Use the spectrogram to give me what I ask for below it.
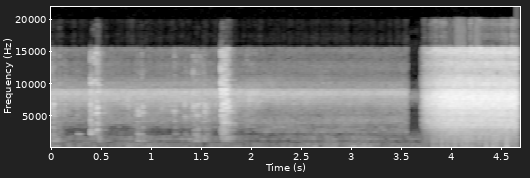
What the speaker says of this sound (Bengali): প্রেশার কুকারে সিটি পড়ে গেছে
